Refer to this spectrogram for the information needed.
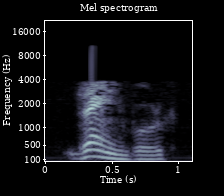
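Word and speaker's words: Rijnsburg: Hablando de entidades, sí, hace algunos años que vivo en Ringsburg, se pronuncia Rainburg, no lejos de La Haya.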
